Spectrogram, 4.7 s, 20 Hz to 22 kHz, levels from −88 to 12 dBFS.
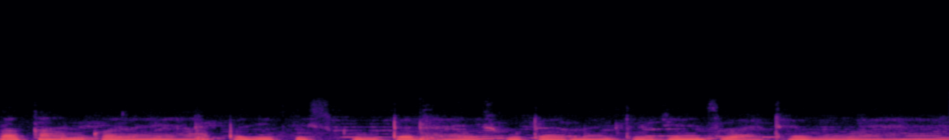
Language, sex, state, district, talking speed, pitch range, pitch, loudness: Hindi, female, Bihar, Sitamarhi, 225 wpm, 180-185 Hz, 180 Hz, -31 LUFS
